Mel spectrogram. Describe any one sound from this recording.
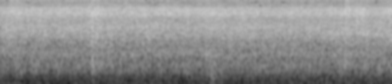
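Chopped vegetables drop into a sizzling pan.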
